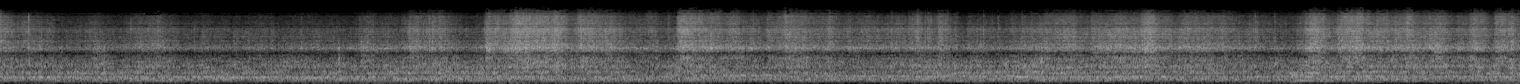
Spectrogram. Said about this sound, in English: Well, not in the video, you guys cannot see, but you're hearing the effect of the wind itself.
